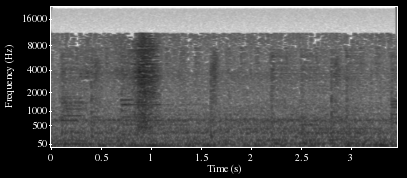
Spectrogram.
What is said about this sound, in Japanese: それでですね、また車運転してますけれども、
